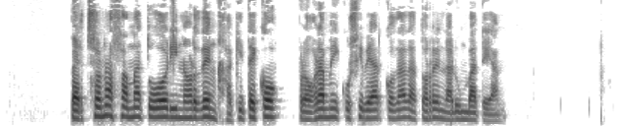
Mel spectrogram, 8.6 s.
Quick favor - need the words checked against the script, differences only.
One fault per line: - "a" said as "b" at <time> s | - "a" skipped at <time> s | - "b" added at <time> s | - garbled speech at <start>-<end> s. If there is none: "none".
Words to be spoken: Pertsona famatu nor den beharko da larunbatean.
- "hori" added at 2.1 s
- "jakiteko programa ikusi" added at 3.0 s
- "datorren" added at 5.5 s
